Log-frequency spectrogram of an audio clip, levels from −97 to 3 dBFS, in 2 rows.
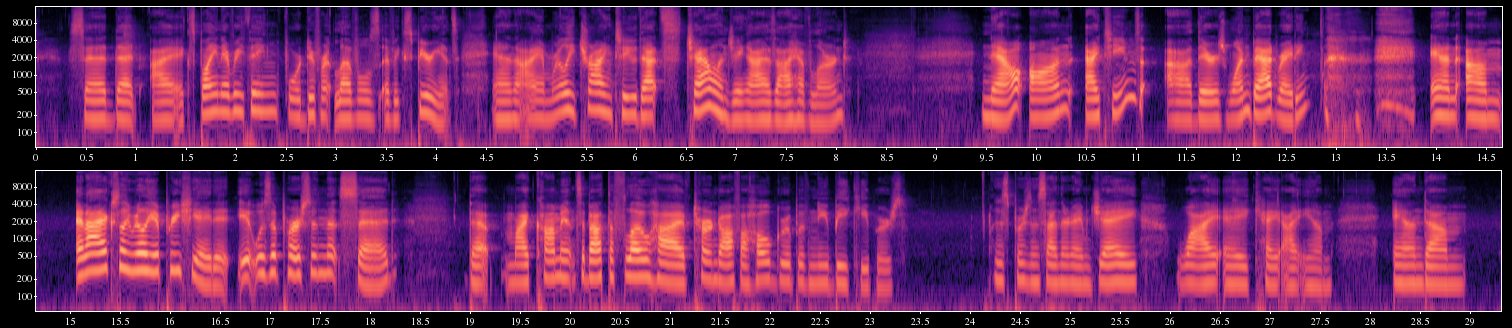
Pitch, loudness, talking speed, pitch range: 190 Hz, -21 LUFS, 145 wpm, 175-225 Hz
